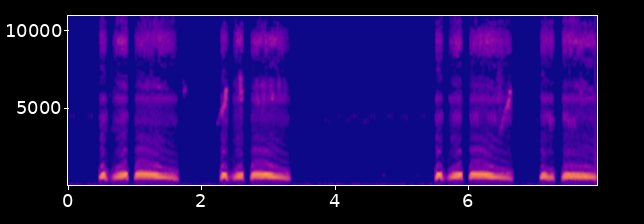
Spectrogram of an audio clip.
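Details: Lure recording of a spotted dove singing the Liw Tan style, meant to make a dove call back: four phrases of two brief hooting notes and a long falling coo, in pairs with a pause between.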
